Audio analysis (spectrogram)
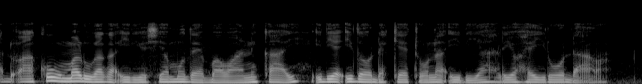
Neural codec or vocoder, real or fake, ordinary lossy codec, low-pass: none; real; MP3, 96 kbps; 7.2 kHz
